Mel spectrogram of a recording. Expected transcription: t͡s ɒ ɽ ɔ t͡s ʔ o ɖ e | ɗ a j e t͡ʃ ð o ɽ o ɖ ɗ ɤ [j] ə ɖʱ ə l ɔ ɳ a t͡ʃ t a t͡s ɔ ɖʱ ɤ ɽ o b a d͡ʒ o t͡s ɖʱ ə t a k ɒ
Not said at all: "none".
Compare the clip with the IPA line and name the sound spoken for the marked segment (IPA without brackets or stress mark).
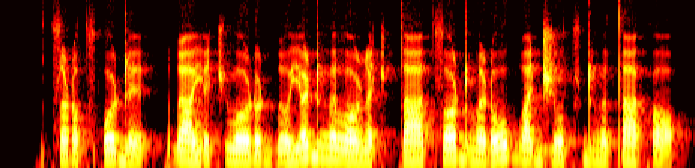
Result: j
